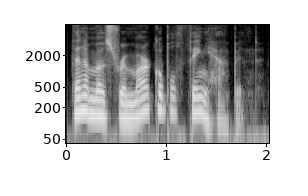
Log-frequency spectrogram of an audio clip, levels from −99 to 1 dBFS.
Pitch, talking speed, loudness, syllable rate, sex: 140 Hz, 175 wpm, -16 LUFS, 6.0 syllables/s, male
